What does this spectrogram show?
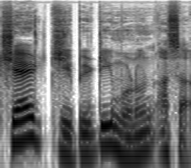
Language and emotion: Goan Konkani, neutral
